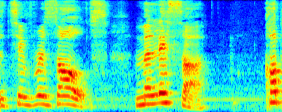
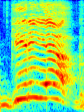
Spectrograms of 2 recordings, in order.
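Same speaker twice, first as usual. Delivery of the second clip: high, louder giddy up; mock giddy up; 9 semitones higher, 4 dB louder than usual. Jokey Texan act urging her horse on, high and bright. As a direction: spur the horse on playfully. Pretend cowgirl riding.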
